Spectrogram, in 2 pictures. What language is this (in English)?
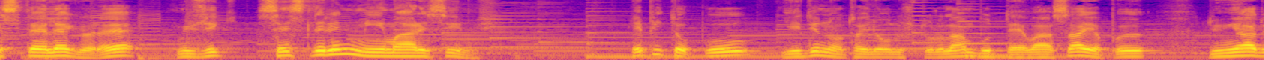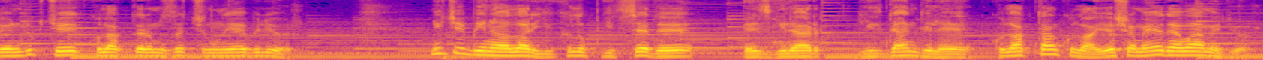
Turkish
